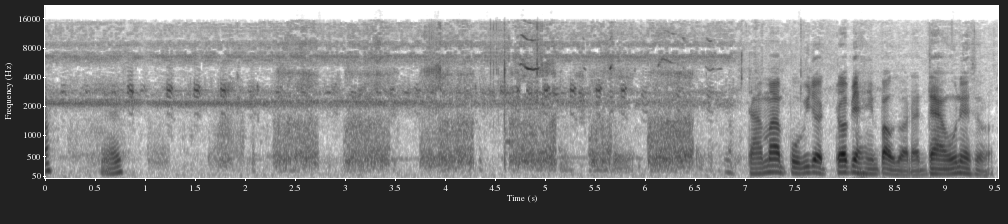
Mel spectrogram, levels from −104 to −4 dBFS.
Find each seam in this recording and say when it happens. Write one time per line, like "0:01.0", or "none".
0:01.0
0:06.9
